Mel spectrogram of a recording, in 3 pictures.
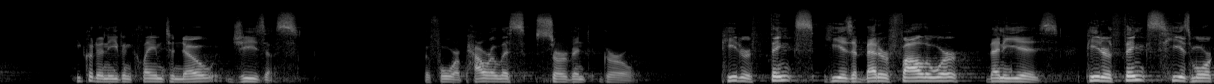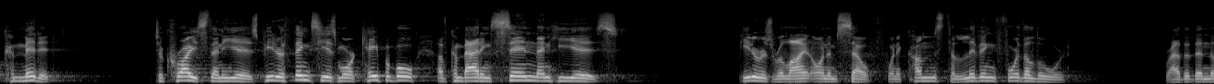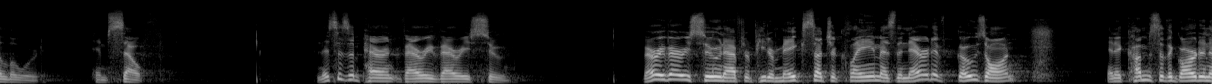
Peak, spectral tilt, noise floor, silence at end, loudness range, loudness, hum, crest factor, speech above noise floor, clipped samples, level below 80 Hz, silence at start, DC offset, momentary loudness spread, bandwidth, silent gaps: -4 dBFS; -5 dB/octave; -83 dBFS; 0 s; 11 LU; -24 LUFS; none; 20 dB; 60 dB; under 0.1%; -76 dBFS; 0.75 s; under 0.1%; 16 LU; 13 kHz; none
